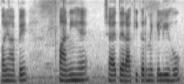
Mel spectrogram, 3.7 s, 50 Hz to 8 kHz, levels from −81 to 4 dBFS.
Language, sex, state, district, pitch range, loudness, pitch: Hindi, female, Gujarat, Valsad, 180-195 Hz, -16 LUFS, 190 Hz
